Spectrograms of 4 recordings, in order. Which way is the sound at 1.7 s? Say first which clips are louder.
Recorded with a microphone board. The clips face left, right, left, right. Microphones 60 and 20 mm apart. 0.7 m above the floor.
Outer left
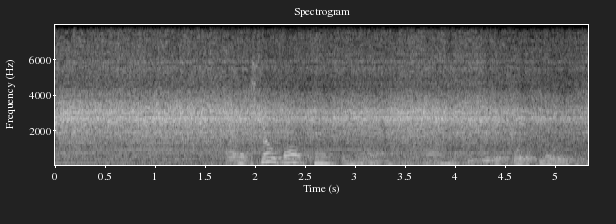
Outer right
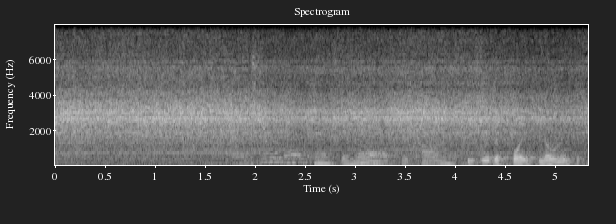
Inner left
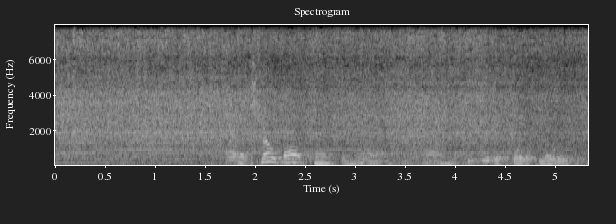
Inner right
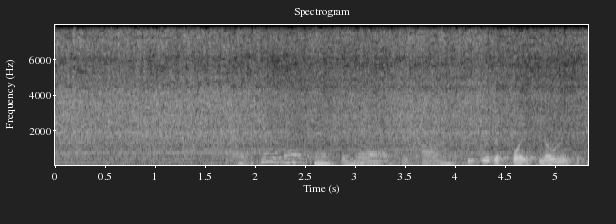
Outer left 3 dB, inner left 2 dB; 65° left (ahead or behind).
